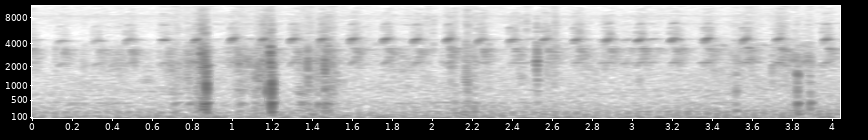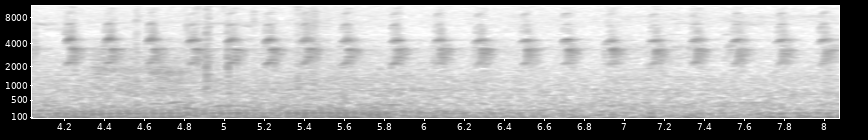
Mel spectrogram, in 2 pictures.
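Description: A bird calling in a rapid, even series of short high chirps, about five a second. A couple of sharp knocks stand out about a second in.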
